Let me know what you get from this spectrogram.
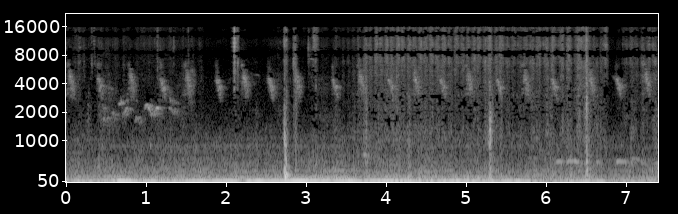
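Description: Small songbird chirping over and over, a run of quick falling high notes, with a few light clicks about three, five and six and a half seconds in.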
